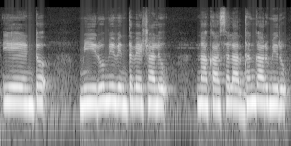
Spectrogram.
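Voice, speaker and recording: A woman's voice: on the high side, flat delivery, unhurried, mellow, lightly acted. A woman voicing a headstrong older woman who speaks sharply and dismissively in a storybook reading. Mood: scornful.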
